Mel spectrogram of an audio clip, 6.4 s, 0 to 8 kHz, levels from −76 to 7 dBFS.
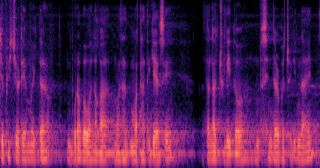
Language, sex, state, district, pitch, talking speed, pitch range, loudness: Nagamese, male, Nagaland, Dimapur, 95 Hz, 170 wpm, 90-100 Hz, -20 LUFS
